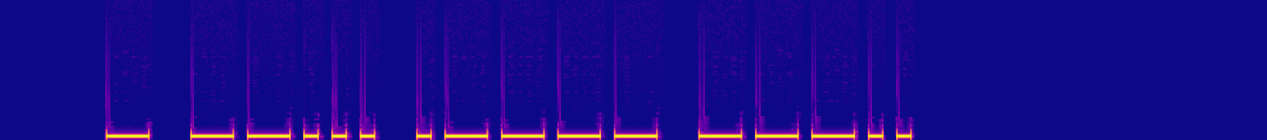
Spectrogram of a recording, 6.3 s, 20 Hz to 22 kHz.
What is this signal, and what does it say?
Morse code, heard as a keyed tone, about 17 wpm, 700 Hz. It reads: T718
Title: Numbers - Contest Style - 4-Digit 17wpm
